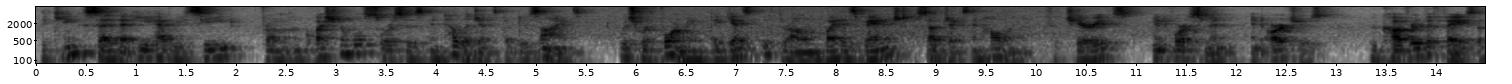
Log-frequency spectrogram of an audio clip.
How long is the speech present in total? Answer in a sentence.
You can hear the speech for 14 seconds altogether.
